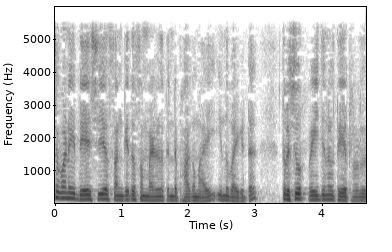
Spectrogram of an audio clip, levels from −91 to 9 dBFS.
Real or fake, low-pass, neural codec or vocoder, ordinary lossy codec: real; 5.4 kHz; none; none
